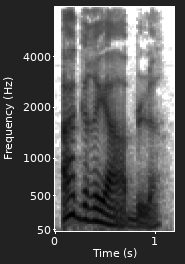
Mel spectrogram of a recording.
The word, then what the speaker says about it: agréable: Agréable. don't insist on the final E, bl, agréable, agréable.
